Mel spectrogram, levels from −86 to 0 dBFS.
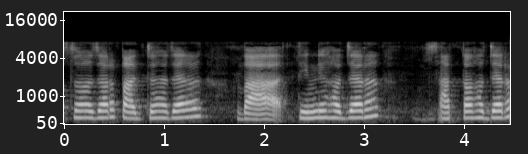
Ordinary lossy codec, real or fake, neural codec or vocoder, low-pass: MP3, 48 kbps; fake; autoencoder, 22.05 kHz, a latent of 192 numbers a frame, VITS, trained on one speaker; 7.2 kHz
